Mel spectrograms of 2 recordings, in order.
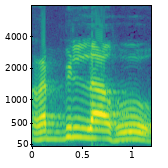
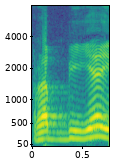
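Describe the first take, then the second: First: Rabbi links straight into llahu with no extra vowel. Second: Rabbi ends in ya with an a vowel. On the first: The speaker calls it wrong. "ரப்பில்லாஹுன்னு சொல்லலை" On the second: The speaker calls it right. "ரப்பிய என்று அல்லாஹ் அதை பயன்படுத்துகிறான்"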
